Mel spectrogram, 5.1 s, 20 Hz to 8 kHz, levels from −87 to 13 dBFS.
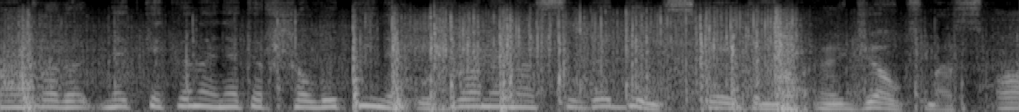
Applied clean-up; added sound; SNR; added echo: none; Crack; 3 dB; none.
